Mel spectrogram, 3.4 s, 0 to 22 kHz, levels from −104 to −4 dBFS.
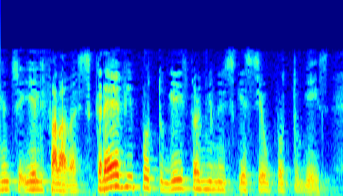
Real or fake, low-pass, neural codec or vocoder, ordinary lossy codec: real; none; none; none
